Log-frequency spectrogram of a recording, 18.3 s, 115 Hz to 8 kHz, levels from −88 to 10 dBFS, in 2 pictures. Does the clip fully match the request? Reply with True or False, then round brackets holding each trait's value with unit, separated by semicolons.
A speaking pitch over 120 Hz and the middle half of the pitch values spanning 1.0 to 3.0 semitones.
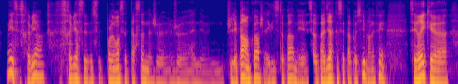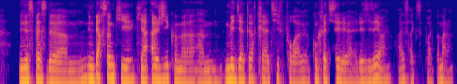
True (130 Hz; 2.7 semitones)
